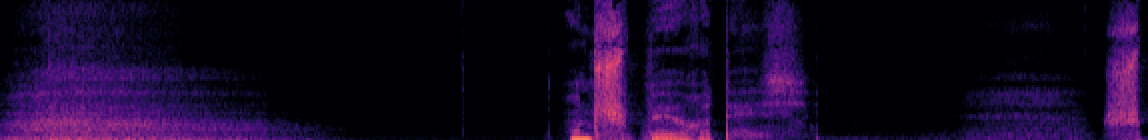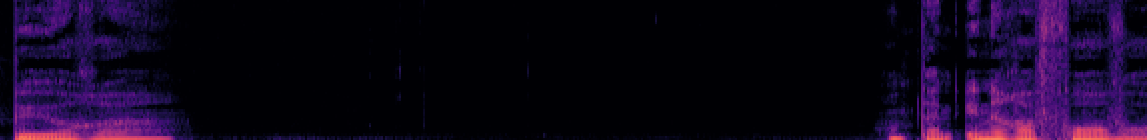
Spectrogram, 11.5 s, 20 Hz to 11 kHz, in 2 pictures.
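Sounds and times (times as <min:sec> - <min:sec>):
deep breathy exhale during a guided meditation: 0:00.0 - 0:01.6, 0:04.8 - 0:05.5
speech: 0:02.8 - 0:04.1, 0:05.5 - 0:06.7, 0:10.2 - 0:11.4.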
